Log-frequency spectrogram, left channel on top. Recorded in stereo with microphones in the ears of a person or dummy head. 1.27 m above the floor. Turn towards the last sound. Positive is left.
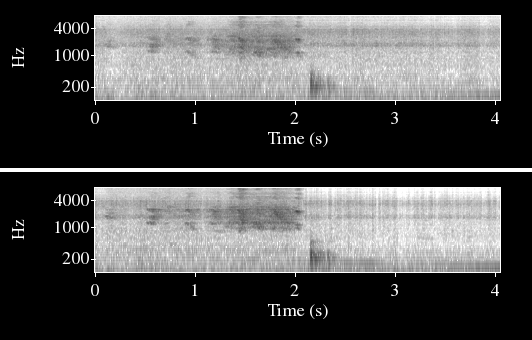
turn(degrees=-20)  # may be behind; listen again after turning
